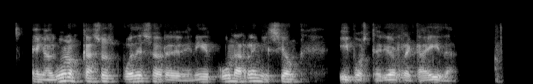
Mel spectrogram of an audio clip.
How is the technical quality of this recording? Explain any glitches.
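No faults are audible: the speech carries the band limit of AMR wideband (HD Voice) coding, with nothing above about 7.6 kHz, and the coding leaves at most a faint trace, which points to the codec's top rate of around 23.85 kbit/s.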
